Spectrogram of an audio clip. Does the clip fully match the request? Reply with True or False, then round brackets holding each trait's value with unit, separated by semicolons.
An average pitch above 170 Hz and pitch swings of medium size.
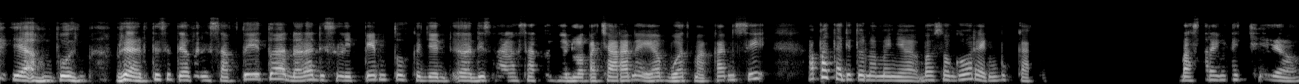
True (185 Hz; 3.0 semitones)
